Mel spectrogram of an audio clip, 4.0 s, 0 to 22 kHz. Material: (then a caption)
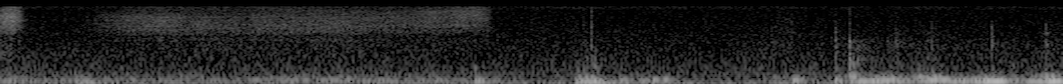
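Cardboard. Fingertips and nails tap and scratch the purple printed cardboard cover of a closed A5-size hardcover notebook with metal spiral binding, lying flat on a table. A soft, high scratching hiss runs through the first half, followed by quiet, dull, low thumping taps with almost no ring.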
